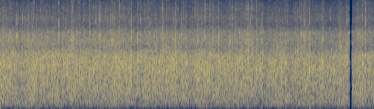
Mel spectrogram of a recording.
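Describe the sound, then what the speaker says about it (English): An audience claps steadily and loudly at a medical graduating class induction ceremony, with dense sustained applause throughout. "If we are clapping, clap for us women."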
